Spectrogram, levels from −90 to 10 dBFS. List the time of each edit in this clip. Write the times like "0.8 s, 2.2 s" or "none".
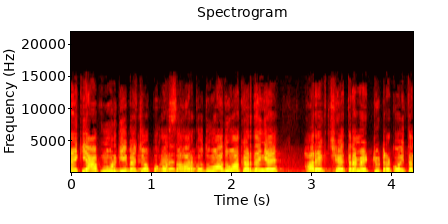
1.3 s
